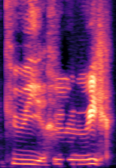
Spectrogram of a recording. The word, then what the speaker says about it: cuir: Cuir. Yes. Just like put the emphasis on the I. Well, on the U and then the I. Cuir. Yes. With the R.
